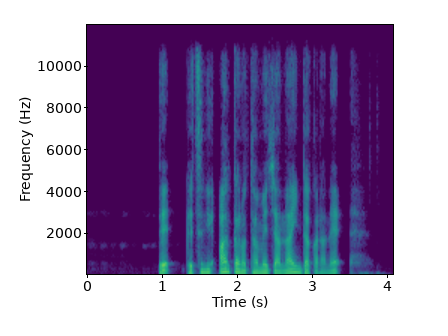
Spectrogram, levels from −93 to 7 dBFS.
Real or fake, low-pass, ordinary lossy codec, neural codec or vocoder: fake; 10.8 kHz; Opus, 64 kbps; autoencoder, 48 kHz, 32 numbers a frame, DAC-VAE, trained on Japanese speech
